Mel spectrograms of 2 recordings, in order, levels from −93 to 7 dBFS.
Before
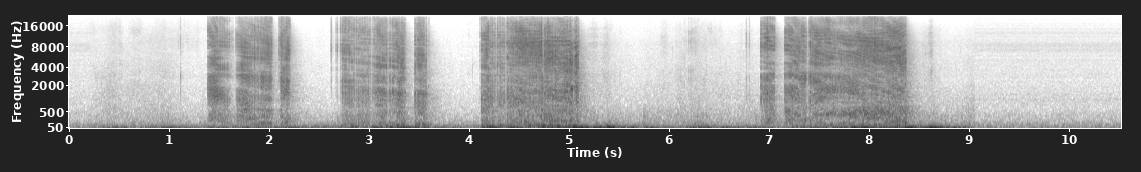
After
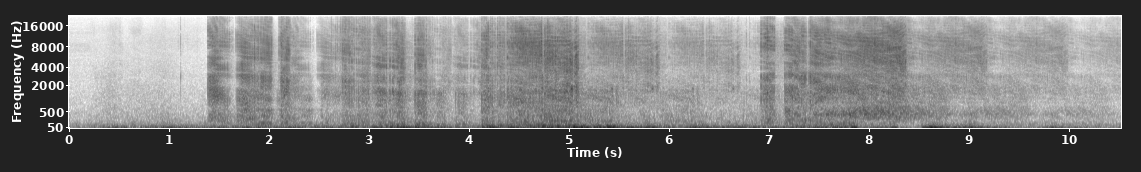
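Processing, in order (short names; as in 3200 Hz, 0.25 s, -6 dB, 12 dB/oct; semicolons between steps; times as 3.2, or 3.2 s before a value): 7.88–8.53 HPF 280 Hz 24 dB/oct; on a send: echo with dull and thin repeats by turns 0.404 s, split 1600 Hz, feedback 72%, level -8 dB; on the sum: gain +4 dB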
